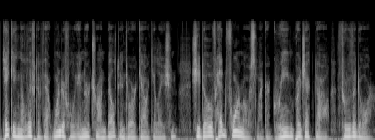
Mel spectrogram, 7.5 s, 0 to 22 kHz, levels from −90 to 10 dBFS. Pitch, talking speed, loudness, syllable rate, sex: 100 Hz, 170 wpm, -17 LUFS, 5.1 syllables/s, male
